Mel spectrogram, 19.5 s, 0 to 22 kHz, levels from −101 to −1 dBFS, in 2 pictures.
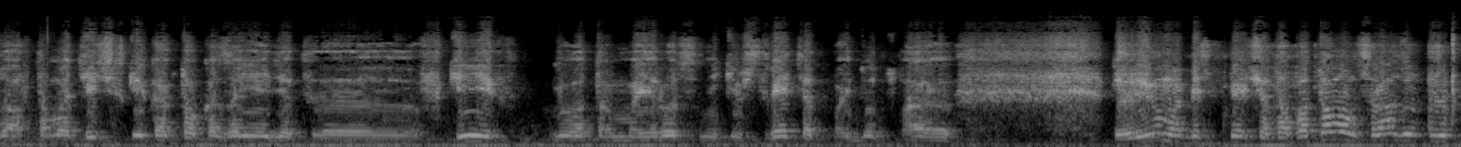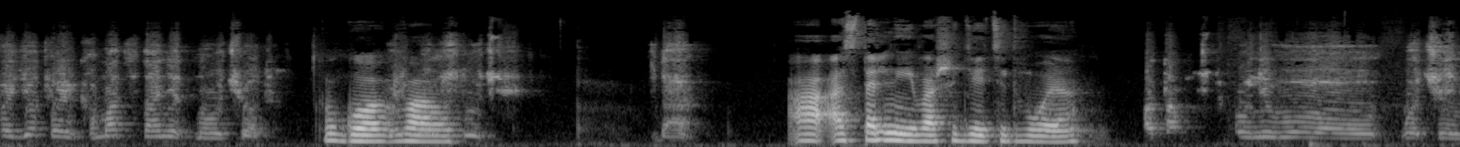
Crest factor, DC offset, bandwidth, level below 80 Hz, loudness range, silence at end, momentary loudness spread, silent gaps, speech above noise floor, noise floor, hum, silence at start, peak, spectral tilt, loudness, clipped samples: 26 dB; under 0.1%; 14 kHz; -70 dBFS; 12 LU; 0 s; 18 LU; none; 38 dB; -75 dBFS; none; 0 s; -12 dBFS; -4 dB/octave; -37 LUFS; under 0.1%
